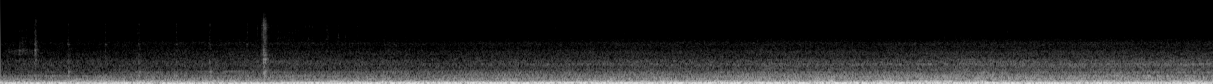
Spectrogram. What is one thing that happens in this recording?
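A car's engine and tyres rumble low and steady on the road while driving.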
